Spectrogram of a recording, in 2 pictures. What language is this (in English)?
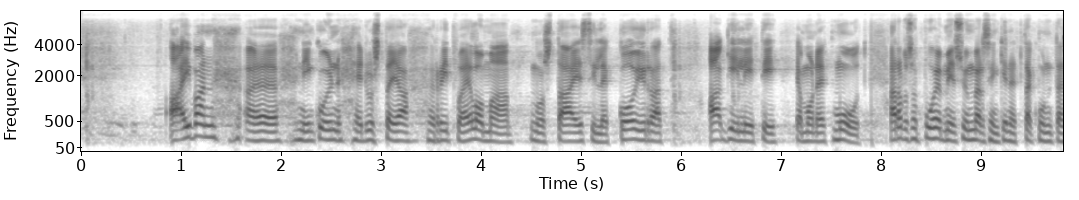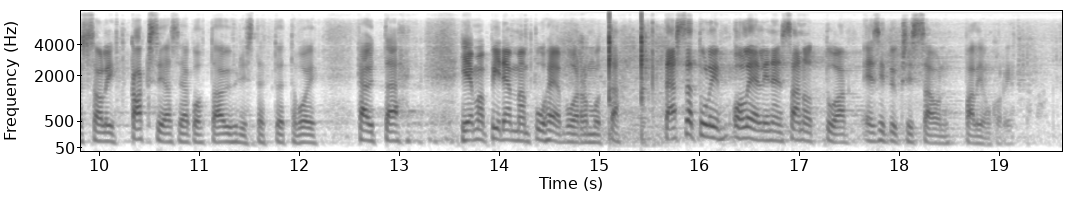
Finnish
